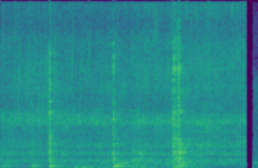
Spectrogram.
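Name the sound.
green chilli, ginger, garlic and curry leaves frying in pan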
